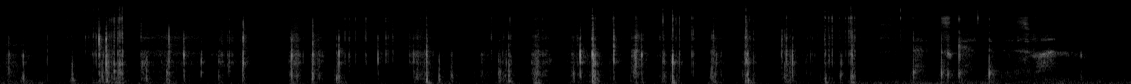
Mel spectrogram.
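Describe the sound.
Scissors snip open a face mask packet, with many crisp crunching cuts and crinkly tearing of the wrapper in an irregular rhythm, mixed with soft whispering.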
